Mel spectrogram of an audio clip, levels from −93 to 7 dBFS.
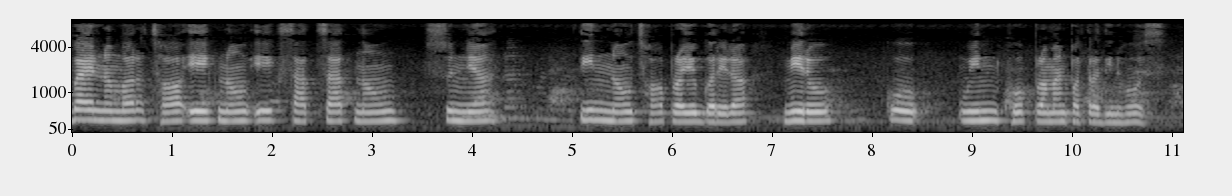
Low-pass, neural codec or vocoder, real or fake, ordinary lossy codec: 7.2 kHz; none; real; MP3, 32 kbps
